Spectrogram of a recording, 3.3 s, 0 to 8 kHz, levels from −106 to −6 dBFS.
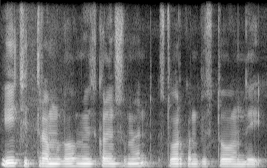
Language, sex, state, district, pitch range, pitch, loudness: Telugu, male, Telangana, Mahabubabad, 110-115 Hz, 115 Hz, -17 LUFS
